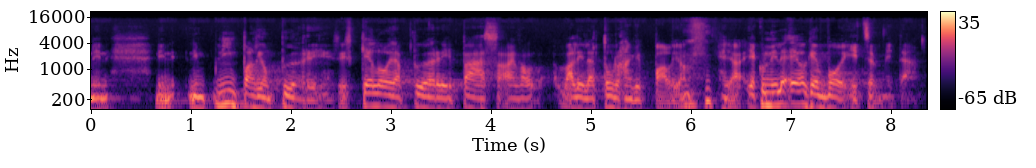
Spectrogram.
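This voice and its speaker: A man giving a thoughtful Bible reflection, pausing often and restarting his words. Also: mid-range voice, gravelly, slightly rough, long reverb tail, lo-fi sound. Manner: thoughtful, halting, frequent restarts. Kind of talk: reflective Bible devotional talk.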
